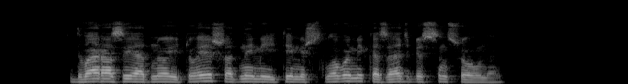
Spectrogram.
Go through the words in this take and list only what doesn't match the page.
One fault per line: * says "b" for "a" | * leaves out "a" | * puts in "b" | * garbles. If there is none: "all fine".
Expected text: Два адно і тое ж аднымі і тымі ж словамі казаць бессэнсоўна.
* puts in "разы"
